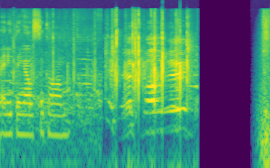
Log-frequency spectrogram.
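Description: Several men cheer and shout nearby.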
